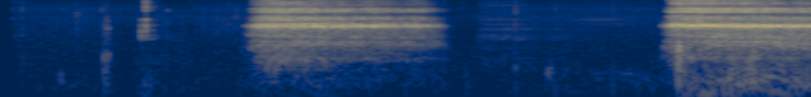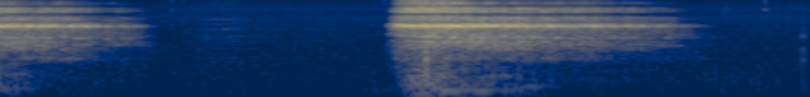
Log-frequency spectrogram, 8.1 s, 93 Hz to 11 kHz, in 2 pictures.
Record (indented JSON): {
  "exhalation_length": "8.1 s",
  "exhalation_amplitude": 8169,
  "exhalation_signal_mean_std_ratio": 0.55,
  "survey_phase": "beta (2021-08-13 to 2022-03-07)",
  "age": "45-64",
  "gender": "Female",
  "wearing_mask": "No",
  "symptom_none": true,
  "smoker_status": "Never smoked",
  "respiratory_condition_asthma": true,
  "respiratory_condition_other": false,
  "recruitment_source": "REACT",
  "submission_delay": "2 days",
  "covid_test_result": "Negative",
  "covid_test_method": "RT-qPCR",
  "influenza_a_test_result": "Negative",
  "influenza_b_test_result": "Negative"
}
